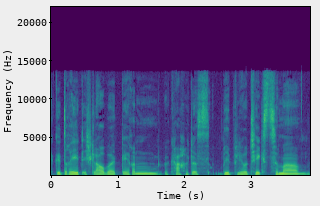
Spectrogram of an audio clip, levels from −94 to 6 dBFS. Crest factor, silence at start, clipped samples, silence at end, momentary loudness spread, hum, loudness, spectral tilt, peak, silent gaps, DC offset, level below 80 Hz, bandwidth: 16 dB; 0.1 s; under 0.1%; 0 s; 8 LU; none; -20 LUFS; -5.5 dB/octave; -4 dBFS; none; under 0.1%; -58 dBFS; 14 kHz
